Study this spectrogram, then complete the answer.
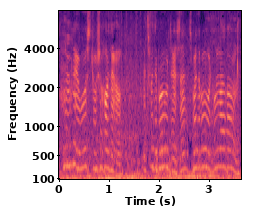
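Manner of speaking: high, squeaky voice talking to the roosters. Acted. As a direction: squeak it out like a little cartoon bird.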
